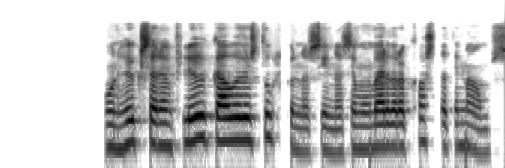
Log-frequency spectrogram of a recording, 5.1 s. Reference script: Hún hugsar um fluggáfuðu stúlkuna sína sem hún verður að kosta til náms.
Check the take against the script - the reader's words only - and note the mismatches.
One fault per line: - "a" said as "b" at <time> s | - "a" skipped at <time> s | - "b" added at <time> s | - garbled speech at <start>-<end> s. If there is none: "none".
none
